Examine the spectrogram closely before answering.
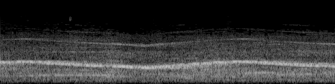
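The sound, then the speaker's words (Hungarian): A siren wails steadily through a megaphone, its pitch sliding slowly down and back up in one long, continuous cycle, sounded by several LMP politicians in the parliament chamber in protest just as a roll-call vote began. It is loud, with no voices over it. “Alig, hogy elkezdődött azonban a voksolás, több LMP-s politikus megafonnal szirénázni kezdett az ülésteremben.”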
